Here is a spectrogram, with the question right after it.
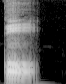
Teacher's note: Huruf qaf tebal selamanya. Okey. Huruf isti'la kan. Terangkatnya pangkal lidah.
